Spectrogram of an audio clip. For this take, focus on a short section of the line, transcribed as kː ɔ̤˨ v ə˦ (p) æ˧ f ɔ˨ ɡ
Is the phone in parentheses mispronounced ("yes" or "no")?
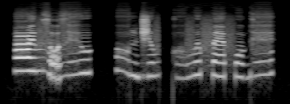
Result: yes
